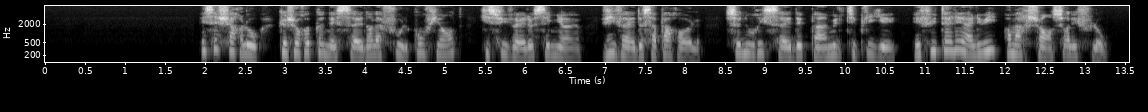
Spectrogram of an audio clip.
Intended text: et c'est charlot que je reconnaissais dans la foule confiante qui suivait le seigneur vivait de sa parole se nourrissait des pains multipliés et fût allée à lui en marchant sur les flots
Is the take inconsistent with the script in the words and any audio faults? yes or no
no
